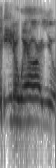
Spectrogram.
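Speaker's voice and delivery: very high-pitched, thrilled, excited yelling. Retelling fighting a fish alone, calling out for his fishing buddy, retelling a yell. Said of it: "I'm like yelling".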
